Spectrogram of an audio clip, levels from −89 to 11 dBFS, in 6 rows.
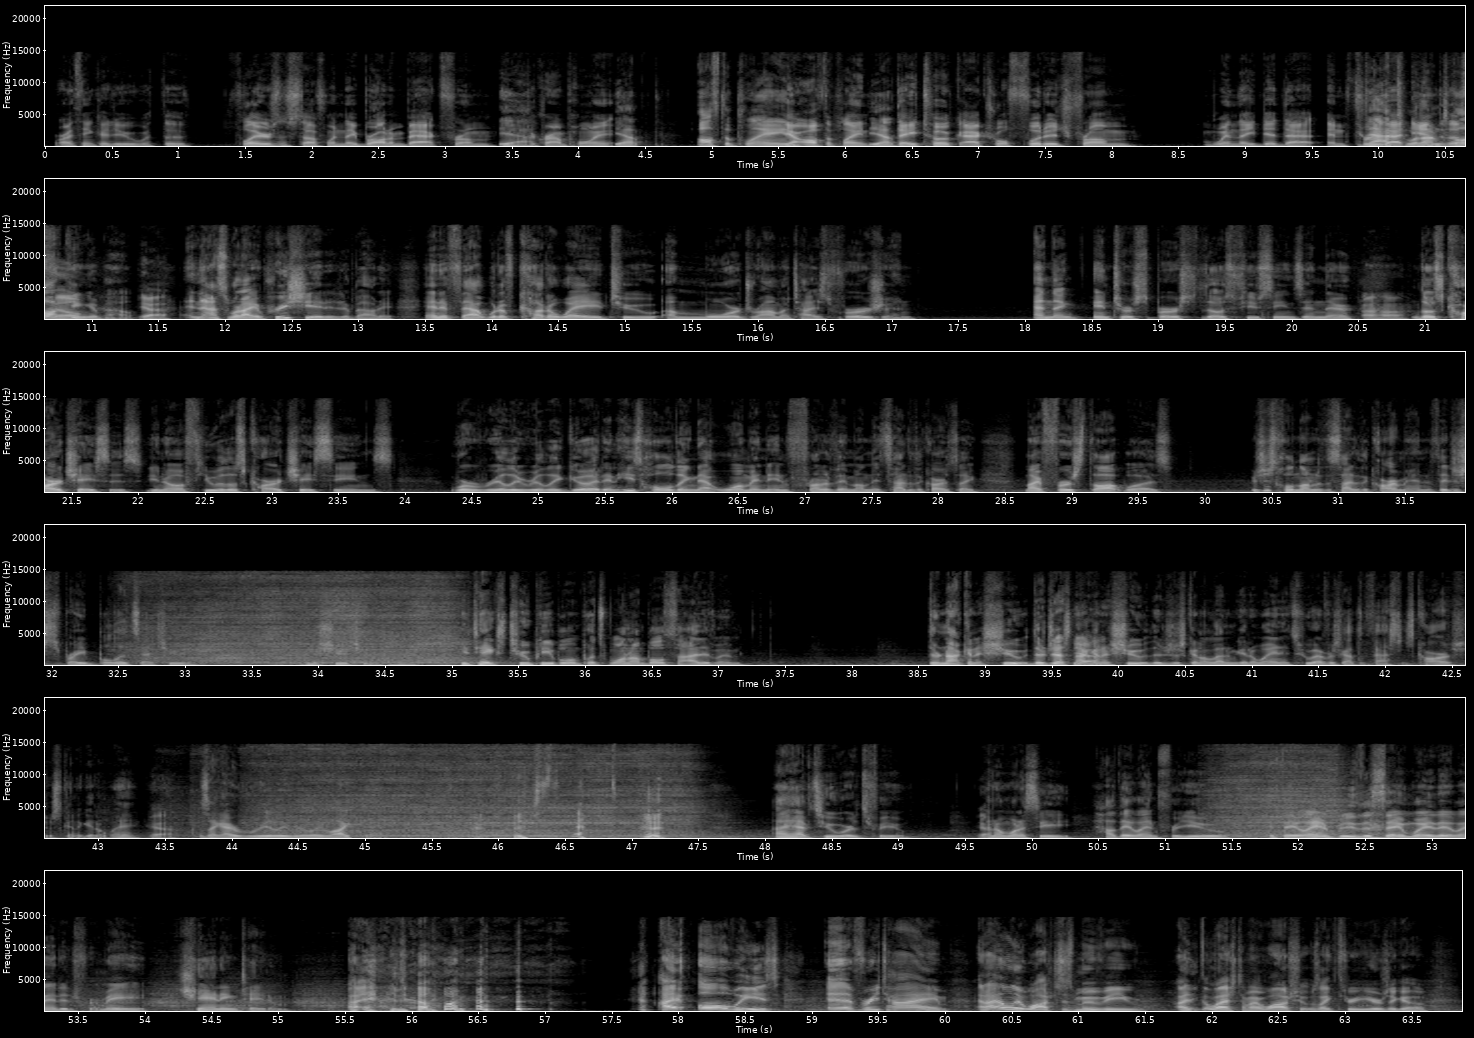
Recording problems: machinery noise; noticeable; throughout; 10 dB below the speech

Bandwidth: 14.5 kHz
